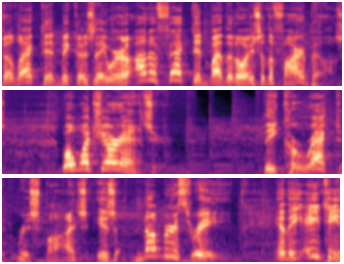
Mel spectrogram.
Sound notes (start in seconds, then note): none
